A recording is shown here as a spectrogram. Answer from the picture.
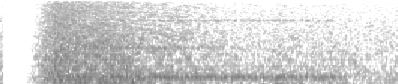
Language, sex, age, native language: Icelandic, female, 40-49, Icelandic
